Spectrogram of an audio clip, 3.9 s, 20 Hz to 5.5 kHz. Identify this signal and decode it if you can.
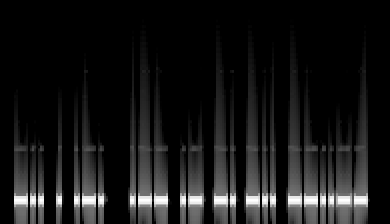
Morse code, heard as a keyed tone, about 29 wpm, 630 Hz. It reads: DER WAND,
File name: Schneewittchen Teil3 30wpm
